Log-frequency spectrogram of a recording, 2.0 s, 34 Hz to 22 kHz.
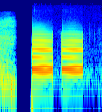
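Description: An old-style telephone rings twice in two steady, buzzing bursts of about half a second each, loud, after a brief hiss of noise, as a lawyer in Paris receives a phone call in 1984.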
